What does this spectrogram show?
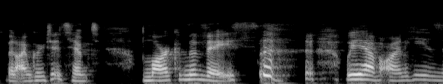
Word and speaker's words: Mark Mauvais: So without further ado, here is Mark to pronounce his name properly. So, Hello, bonjour, guten tag, namaste, konnichiwa. It's Mark Mauvais.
